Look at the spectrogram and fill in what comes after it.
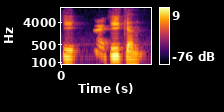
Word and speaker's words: EKYN: Pronounced Eken. Eken? Eken? – Yeah.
